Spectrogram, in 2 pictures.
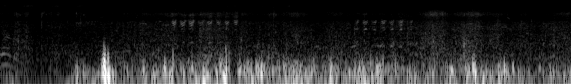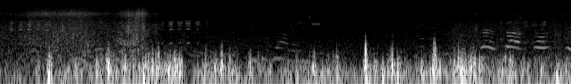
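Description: Water sloshes and splashes as a net is dragged through a flooded ditch.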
